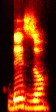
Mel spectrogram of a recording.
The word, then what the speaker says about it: des œufs: Pero si dicen huevos, ya es O. Deso.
